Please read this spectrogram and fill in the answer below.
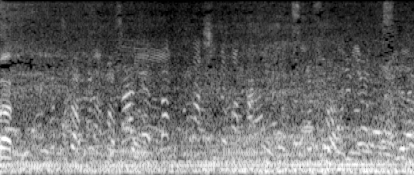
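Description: Voices talking in the background over a steady low hum of an idling vehicle engine.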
